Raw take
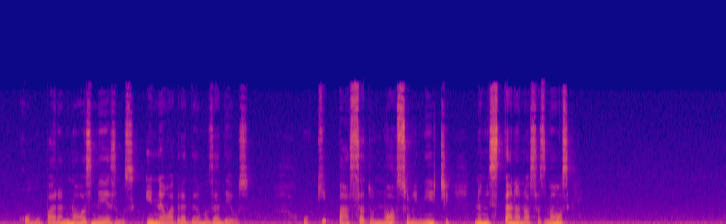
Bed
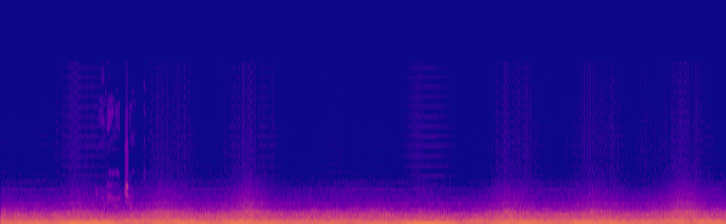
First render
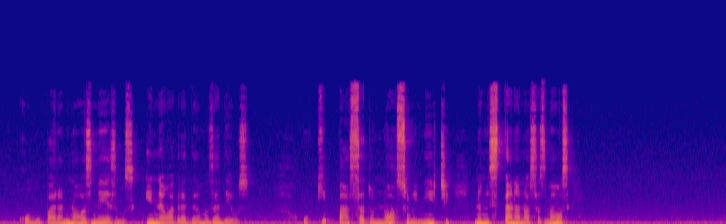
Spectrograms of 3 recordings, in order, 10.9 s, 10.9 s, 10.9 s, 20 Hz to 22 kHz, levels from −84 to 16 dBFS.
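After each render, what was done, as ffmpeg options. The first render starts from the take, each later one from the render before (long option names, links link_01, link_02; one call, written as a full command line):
ffmpeg -i in.wav -af "afftdn=noise_reduction=6:noise_floor=-43" out.wav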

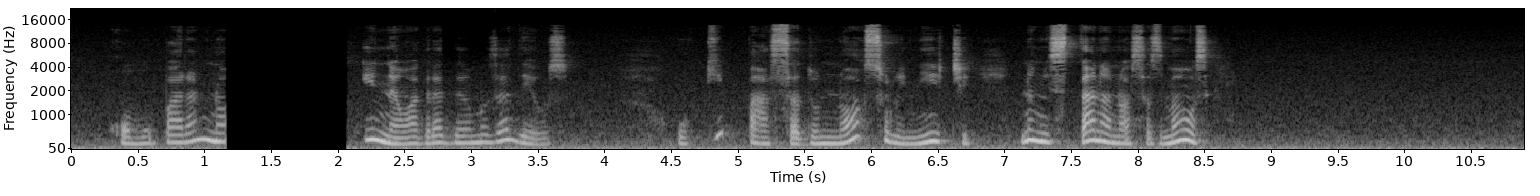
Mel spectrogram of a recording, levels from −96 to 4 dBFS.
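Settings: ffmpeg -i in.wav -filter_complex "[0:a]asettb=1/sr,asplit=3[link_01][link_02][link_03];[link_01]atrim=end=2.784[link_04];[link_02]atrim=start=2.78:end=3.28,asetpts=PTS-STARTPTS,afade=type=in:duration=0.004:curve=qsin,afade=type=out:start_time=0.496:duration=0.004:curve=qsin,adynamicsmooth=sensitivity=7.5:basefreq=4300[link_05];[link_03]atrim=start=3.276[link_06];[link_04][link_05]acrossfade=duration=0.004:curve1=hsin:curve2=qsin[link_07];[link_07][link_06]acrossfade=duration=0.004:curve1=qsin:curve2=hsin,asplit=3[link_08][link_09][link_10];[link_08]atrim=end=1.16,asetpts=PTS-STARTPTS,afade=type=out:start_time=1.156:duration=0.004:curve=hsin[link_11];[link_09]atrim=start=1.16:end=2.07,asetpts=PTS-STARTPTS,volume=0[link_12];[link_10]atrim=start=2.07,asetpts=PTS-STARTPTS,afade=type=in:duration=0.004:curve=hsin[link_13];[link_11][link_12][link_13]concat=n=3:v=0:a=1" out.wav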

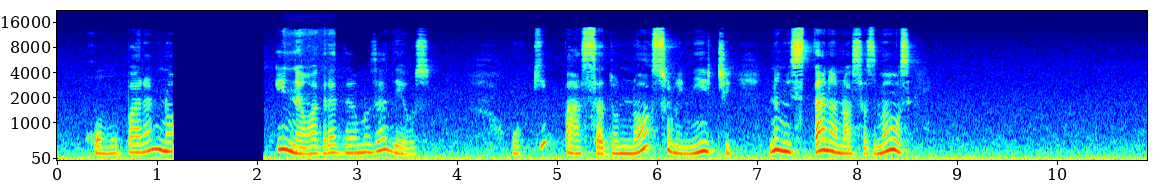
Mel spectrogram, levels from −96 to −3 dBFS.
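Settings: ffmpeg -i in.wav -filter_complex "[0:a]asplit=3[link_01][link_02][link_03];[link_01]afade=type=out:start_time=2.25:duration=0.02[link_04];[link_02]aemphasis=mode=production:type=75fm,afade=type=in:start_time=2.25:duration=0.02,afade=type=out:start_time=2.88:duration=0.02[link_05];[link_03]afade=type=in:start_time=2.88:duration=0.02[link_06];[link_04][link_05][link_06]amix=inputs=3:normalize=0,asettb=1/sr,asplit=3[link_07][link_08][link_09];[link_07]atrim=end=4.824[link_10];[link_08]atrim=start=4.82:end=6.03,asetpts=PTS-STARTPTS,afade=type=in:duration=0.004:curve=qsin,afade=type=out:start_time=1.206:duration=0.004:curve=qsin,equalizer=frequency=3800:width_type=o:width=0.36:gain=-5.5[link_11];[link_09]atrim=start=6.026[link_12];[link_10][link_11]acrossfade=duration=0.004:curve1=hsin:curve2=qsin[link_13];[link_13][link_12]acrossfade=duration=0.004:curve1=qsin:curve2=hsin" out.wav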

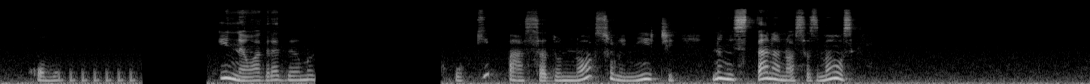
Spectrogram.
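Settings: ffmpeg -i in.wav -filter_complex "[0:a]asettb=1/sr,asplit=3[link_01][link_02][link_03];[link_01]atrim=end=5.104[link_04];[link_02]atrim=start=5.1:end=6.68,asetpts=PTS-STARTPTS,afade=type=in:duration=0.004:curve=qsin,afade=type=out:start_time=1.576:duration=0.004:curve=qsin,lowpass=5000[link_05];[link_03]atrim=start=6.676[link_06];[link_04][link_05]acrossfade=duration=0.004:curve1=hsin:curve2=qsin[link_07];[link_07][link_06]acrossfade=duration=0.004:curve1=qsin:curve2=hsin,asplit=10[link_08][link_09][link_10][link_11][link_12][link_13][link_14][link_15][link_16][link_17];[link_08]atrim=end=0.702[link_18];[link_09]atrim=start=0.578:end=0.702[link_19];[link_10]atrim=start=0.578:end=0.702[link_20];[link_11]atrim=start=0.578:end=0.702[link_21];[link_12]atrim=start=0.578:end=0.702[link_22];[link_13]atrim=start=0.578:end=0.702[link_23];[link_14]atrim=start=0.578:end=0.702[link_24];[link_15]atrim=start=1.418:end=3.15,asetpts=PTS-STARTPTS,afade=type=out:start_time=1.728:duration=0.004:curve=hsin[link_25];[link_16]atrim=start=3.15:end=4.41,asetpts=PTS-STARTPTS,volume=0[link_26];[link_17]atrim=start=4.41,asetpts=PTS-STARTPTS,afade=type=in:duration=0.004:curve=hsin[link_27];[link_18][link_19]acrossfade=duration=0.004:curve1=hsin:curve2=hsin[link_28];[link_28][link_20]acrossfade=duration=0.004:curve1=hsin:curve2=hsin[link_29];[link_29][link_21]acrossfade=duration=0.004:curve1=hsin:curve2=hsin[link_30];[link_30][link_22]acrossfade=duration=0.004:curve1=hsin:curve2=hsin[link_31];[link_31][link_23]acrossfade=duration=0.004:curve1=hsin:curve2=hsin[link_32];[link_32][link_24]acrossfade=duration=0.004:curve1=hsin:curve2=hsin[link_33];[link_25][link_26][link_27]concat=n=3:v=0:a=1[link_34];[link_33][link_34]acrossfade=duration=0.004:curve1=hsin:curve2=hsin" out.wav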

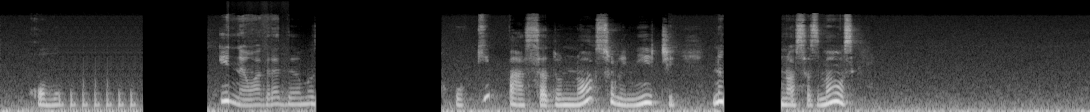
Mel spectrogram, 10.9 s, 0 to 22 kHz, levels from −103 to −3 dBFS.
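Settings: ffmpeg -i in.wav -filter_complex "[0:a]asettb=1/sr,asplit=3[link_01][link_02][link_03];[link_01]atrim=end=0.724[link_04];[link_02]atrim=start=0.72:end=1.17,asetpts=PTS-STARTPTS,afade=type=in:duration=0.004:curve=qsin,afade=type=out:start_time=0.446:duration=0.004:curve=qsin,volume=26.5dB,asoftclip=hard,volume=-26.5dB[link_05];[link_03]atrim=start=1.166[link_06];[link_04][link_05]acrossfade=duration=0.004:curve1=hsin:curve2=qsin[link_07];[link_07][link_06]acrossfade=duration=0.004:curve1=qsin:curve2=hsin,asettb=1/sr,asplit=3[link_08][link_09][link_10];[link_08]atrim=end=2.284[link_11];[link_09]atrim=start=2.28:end=3.11,asetpts=PTS-STARTPTS,afade=type=in:duration=0.004:curve=qsin,afade=type=out:start_time=0.826:duration=0.004:curve=qsin,acompressor=threshold=-27dB:ratio=10:attack=3.2:release=140:knee=1:detection=peak[link_12];[link_10]atrim=start=3.106[link_13];[link_11][link_12]acrossfade=duration=0.004:curve1=hsin:curve2=qsin[link_14];[link_14][link_13]acrossfade=duration=0.004:curve1=qsin:curve2=hsin,asplit=3[link_15][link_16][link_17];[link_15]atrim=end=7.23,asetpts=PTS-STARTPTS,afade=type=out:start_time=7.226:duration=0.004:curve=hsin[link_18];[link_16]atrim=start=7.23:end=7.81,asetpts=PTS-STARTPTS,volume=0[link_19];[link_17]atrim=start=7.81,asetpts=PTS-STARTPTS,afade=type=in:duration=0.004:curve=hsin[link_20];[link_18][link_19][link_20]concat=n=3:v=0:a=1" out.wav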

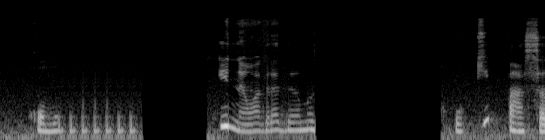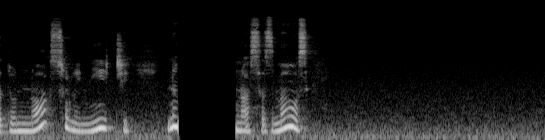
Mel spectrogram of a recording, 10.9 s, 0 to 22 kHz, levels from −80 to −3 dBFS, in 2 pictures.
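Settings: ffmpeg -i in.wav -af "highpass=41" out.wav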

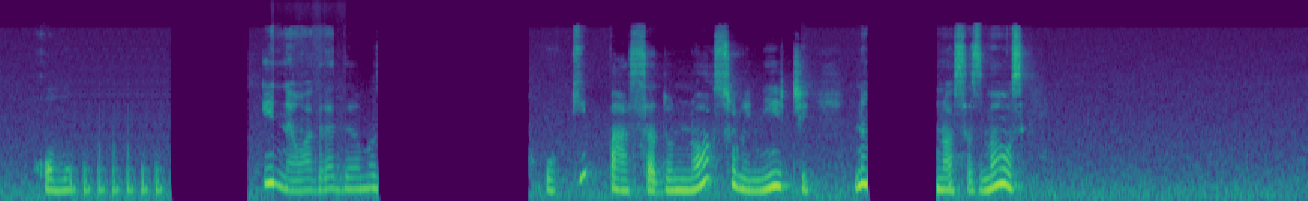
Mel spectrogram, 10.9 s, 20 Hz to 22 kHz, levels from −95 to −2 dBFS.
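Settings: ffmpeg -i in.wav -af "highpass=96,highshelf=frequency=11000:gain=6" out.wav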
